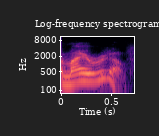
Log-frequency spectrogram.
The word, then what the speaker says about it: Maya Rudolph: Maya Rudolph.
